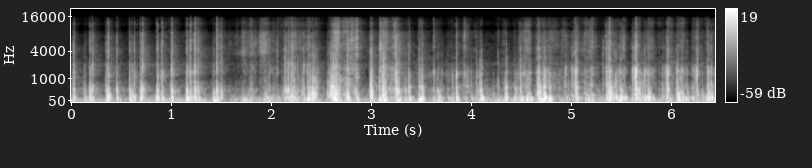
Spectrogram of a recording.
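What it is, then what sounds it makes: Empty plastic food container. Fingertips and nails tap and scratch the sides and rim of a large, hollow, empty clear plastic food container. The result is a dense run of quick, dull, hollow taps mixed with short crinkly scratches, mostly low in tone with very little bright edge, each tap dying away almost instantly.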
